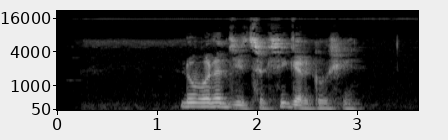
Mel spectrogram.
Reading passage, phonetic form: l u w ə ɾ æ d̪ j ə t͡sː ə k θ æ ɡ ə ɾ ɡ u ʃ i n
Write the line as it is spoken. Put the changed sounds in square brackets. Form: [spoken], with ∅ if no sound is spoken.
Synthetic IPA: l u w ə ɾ æ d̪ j ə t͡sː ə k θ [i] ɡ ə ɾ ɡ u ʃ i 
